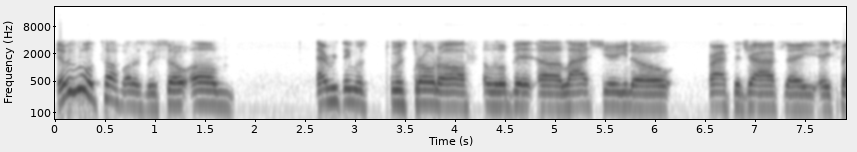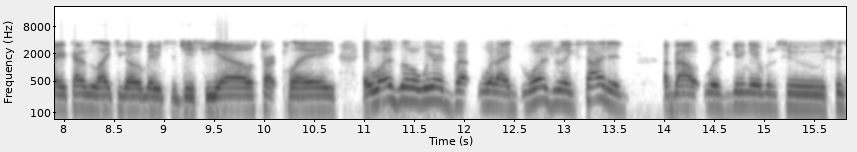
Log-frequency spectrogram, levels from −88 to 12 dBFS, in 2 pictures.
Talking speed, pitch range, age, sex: 210 wpm, 115-145 Hz, 20-39, male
